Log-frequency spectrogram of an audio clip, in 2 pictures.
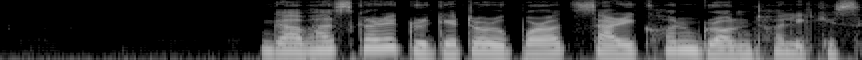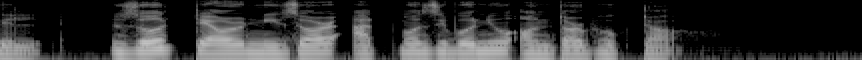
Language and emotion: Assamese, neutral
